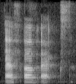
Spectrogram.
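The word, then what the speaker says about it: f(x): refresher from algebra one if you see this f parentheses x parentheses it is pronounced as f of x okay this is how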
